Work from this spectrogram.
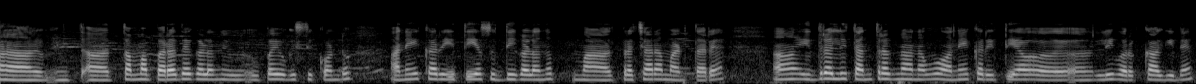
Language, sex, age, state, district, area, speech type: Kannada, female, 18-30, Karnataka, Chitradurga, rural, spontaneous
